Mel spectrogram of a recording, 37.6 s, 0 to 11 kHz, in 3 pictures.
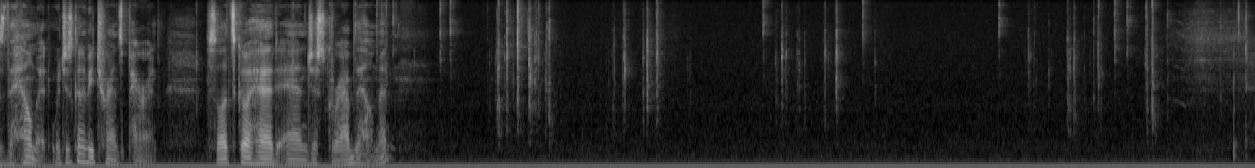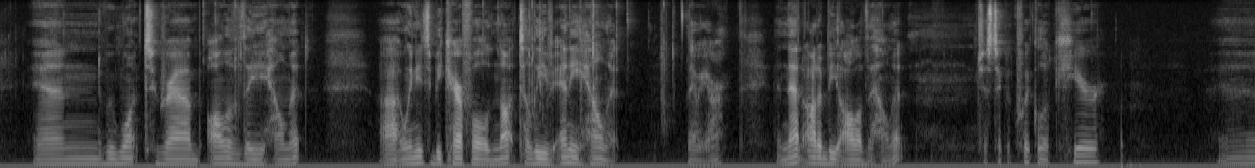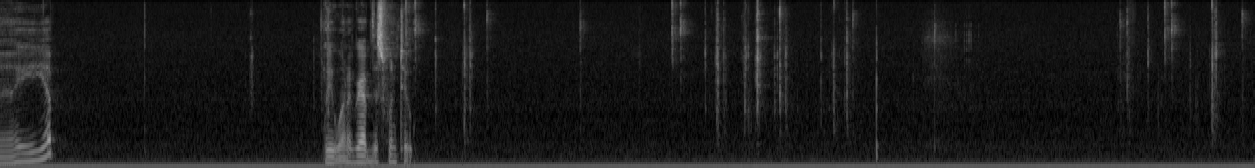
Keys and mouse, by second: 2.8 a, 5.5 ctrl+z, 5.5 click, 6.1 z, 6.5 b, 8.6 b, 12.2-16.5 middle drag, 18.1 ctrl+z, 22.7 z, 31.9 click, 32.6 z, 35.0 middle click, 36.9 click.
